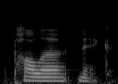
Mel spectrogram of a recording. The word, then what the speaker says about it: Palahniuk: Palahniuk. I'll put it on screen here. He's one of my favorite authors. I looked it up, and it's Palahniuk.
